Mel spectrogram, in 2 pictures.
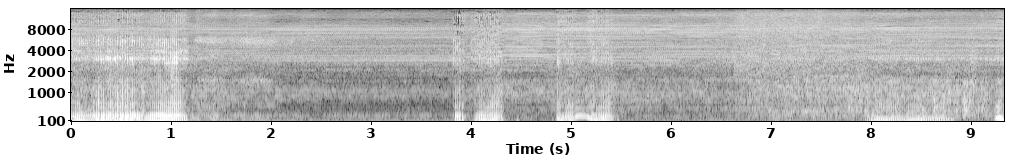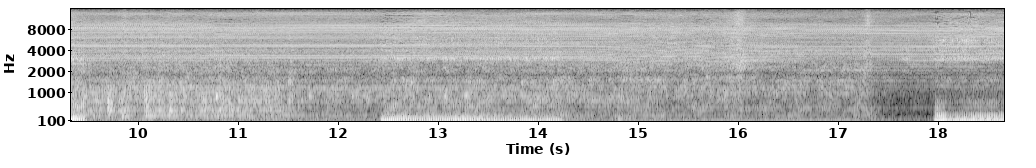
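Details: Staffordshire Terrier sleeping soundly after New Year celebrations, snoring: low, rumbling snore breaths in bursts a few seconds apart, separated by long quiet stretches, with a faint steady hum in the background.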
